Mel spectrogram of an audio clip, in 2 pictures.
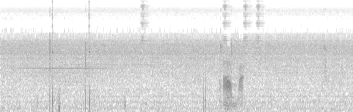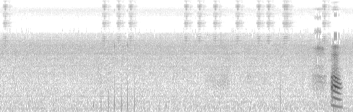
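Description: Soft menu clicks tick as options change.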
